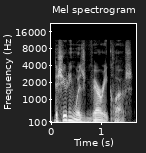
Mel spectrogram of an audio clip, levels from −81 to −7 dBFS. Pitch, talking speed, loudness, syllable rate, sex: 100 Hz, 175 wpm, -16 LUFS, 5.4 syllables/s, male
